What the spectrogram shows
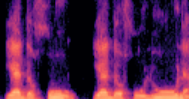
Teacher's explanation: the kha and lam has dhamma on the top, so you bring the lips together to the front and make the dhamm.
